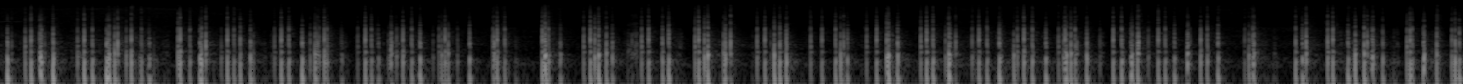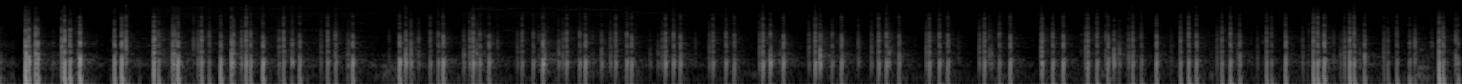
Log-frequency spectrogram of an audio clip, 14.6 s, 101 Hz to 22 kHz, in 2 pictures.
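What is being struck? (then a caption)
Printed cardboard box. A small, hollow, colourfully printed cardboard retail box is held in both hands close to the microphone and tapped and scratched with fingertips and short nails. Quick, dry, crackling taps follow one another almost continuously for about fifteen seconds, with a hollow low body around 120 Hz and little bright content. Each tap dies away almost instantly.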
